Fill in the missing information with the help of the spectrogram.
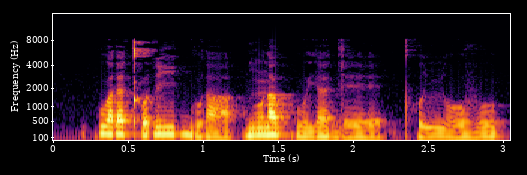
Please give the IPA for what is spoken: kʷ a˦ ɾ ɛ˦ kʼ ʊ˦ ɗ iː˦ ɡ͡b u˨ ɾ a˨ | ɡ ũ˦ ɾ a˦ kʷ i˨ j ɛ˦˨ ɡ eː˨ | pʰ ʊ˨ ɲ oː˨ v u˦

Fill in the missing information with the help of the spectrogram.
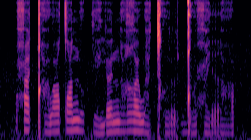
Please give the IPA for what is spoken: ħ a˦ ǃʰ ɑ̤˧ w a˦ tˤ o˦ n o̤˧ k e̤˨ j œ˦ n ɑ̤˦ ʁ œ˧ w a̤˨ ǀʰ o̤˨ r ɡ͡ǃ o̤˦ ħ e̤˧ r ɑ̤˧

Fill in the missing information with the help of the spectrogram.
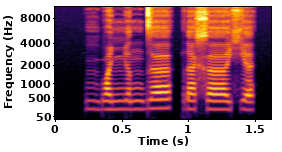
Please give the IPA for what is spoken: m b ɑ ɲ ɒ n d ɜ | ɾ æ x ɜː ç ɛ

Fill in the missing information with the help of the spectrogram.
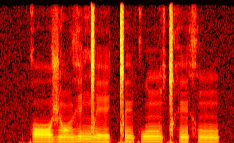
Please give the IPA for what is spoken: k ɔː˨ ʒ ɔ̃˨ ɣ e˦ ŋ͡ǀ eː˨ ǀ ẽ˨ k w ũː˦ ǀʰ ẽ˦ x ũ˦

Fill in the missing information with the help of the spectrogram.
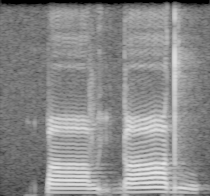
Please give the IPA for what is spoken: k͡p ɑː v ḭ ɠ ɑː d u

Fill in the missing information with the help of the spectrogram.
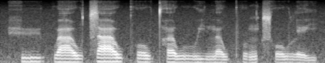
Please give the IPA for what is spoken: h yː˧ kʷ aː˧ w t͡s aː˥ w kʰ o˧ w t̪ʰ ɐ˧ w uː˨ j n̪ ɐ˨˥ w pʰ ʊ˨˥ ŋ t͡sʰ o˧ w l e˨˩ j

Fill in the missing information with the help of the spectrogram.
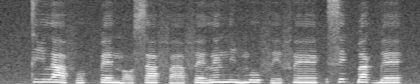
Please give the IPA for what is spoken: t i˦ l a˦˨ f o˨˦ k͡p ɛ˧ n ɔ˨ s a˧ f a˨ f ɛ˧ l ɛ̃˦ n i˦˨ m o˧ f e˨ f ɛ̃˧ | s e˦ ɡ͡b a˦˨ ɡ͡b ɛ˧

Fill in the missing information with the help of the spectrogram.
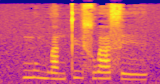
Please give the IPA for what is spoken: m u˥˨ m w a˨˦ n t̪ y˥˨ s w ä˦ s e˨˩ ɪ̯

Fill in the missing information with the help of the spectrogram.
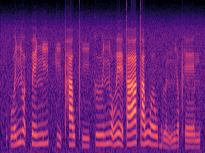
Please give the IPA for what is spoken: ʔ u˩˧ ə̯ ɲ ɤː˥˨ t̚ p e˧ ɲ iː˧˥ p̚ k i˧˩ pʰ a˧ w pʰ iː˩ k ɯː˧ ɲ o˥˨ ʋ eː˥˨ t̪ aː˧˥ t̪ a˧˥ w ʋ ɤː˧ w b ɯː˧˩ n m i˧ ə̯ pʰ eː˧ m

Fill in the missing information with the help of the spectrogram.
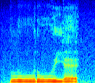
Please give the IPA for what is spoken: l uː ɾ uː j ɛ

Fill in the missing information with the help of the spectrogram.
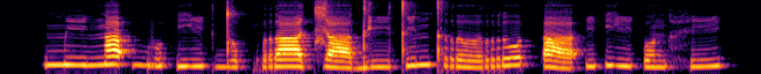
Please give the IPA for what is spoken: m iː˧ ŋ a˥˩ ʔ b u˨˩ ʔ j i˨˩ ʔ d o˨˩ k̚ r aː˧ t͡ɕ aː˨˩ d iː˨˩ t i˥˩ n t r ɤː˩˦ r oː˥˩ t̚ ʔ aː˩˦ ʔ i˦˥ ʔ j iː˧ ʔ o˧ n h iː˦˥

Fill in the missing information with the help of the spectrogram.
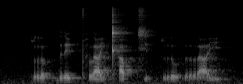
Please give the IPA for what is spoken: p r o˥˩ k̚ r i˥˩ ʔ pʰ l a˨˩ j kʰ a˦˥ p̚ t͡ɕ i˨˩ t̚ p r u˨˩ ʔ r a˩˦ j

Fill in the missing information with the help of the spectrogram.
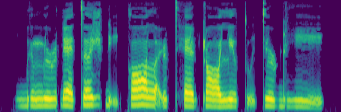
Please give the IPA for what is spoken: ɡ͡b ʏ m ʉ ɭ ɗ ɛ t̪ ə ʒ ɗ ḭ k ɔ lˠ ḭ ɭ t̪ʰ ɛ ʈ ɔ lʲ ə tʷ ḭ t̪ ʉ ɭ ɖʱ i

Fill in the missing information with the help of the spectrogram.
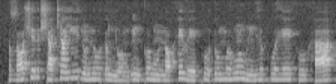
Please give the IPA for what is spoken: z ɔ˨˦ ʃ ɪ˦ r ʃ a˨ t͡ʃ ã˦ j iː˦ ɗ ũ˨ n uː˨ ɗ ʊ˨ ɲ oː˨ ŋ ɗ ĩ˦˨ k ʊ˦ β ũ˨ n ɔ˨ h e˦ v eː˨ k u˦˨ ɗ u˦ m ʊ˦ v ũ˦ v ĩ˨ ɣ ɪ˦ kʷ ɛ˦ ɣ eː˦ h u˦ h a˨˦

